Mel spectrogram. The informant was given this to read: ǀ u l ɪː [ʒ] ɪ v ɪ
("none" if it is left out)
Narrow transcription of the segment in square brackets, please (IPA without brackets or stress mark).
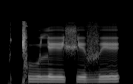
ʃ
